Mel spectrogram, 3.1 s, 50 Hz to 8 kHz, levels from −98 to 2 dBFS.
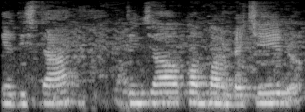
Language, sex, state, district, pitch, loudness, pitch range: Konkani, female, Goa, North and South Goa, 220 Hz, -22 LUFS, 210-230 Hz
